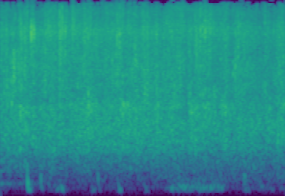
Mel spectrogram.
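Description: An audience applauds steadily to welcome a brother who will share the word that morning, a dense wash of many hands clapping at an even loudness throughout, with a few low voices faintly mixed underneath.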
